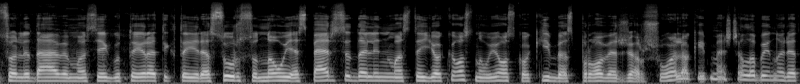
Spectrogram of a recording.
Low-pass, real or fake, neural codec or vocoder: 19.8 kHz; real; none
